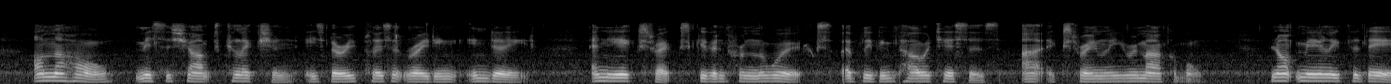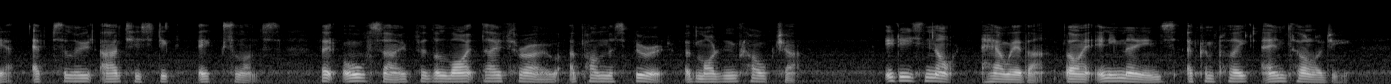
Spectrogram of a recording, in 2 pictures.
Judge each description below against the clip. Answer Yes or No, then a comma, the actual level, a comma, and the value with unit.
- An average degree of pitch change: No, narrow, 2.0 semitones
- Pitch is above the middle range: No, medium, 140 Hz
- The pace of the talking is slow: Yes, slow, 115 wpm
